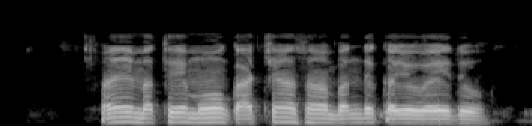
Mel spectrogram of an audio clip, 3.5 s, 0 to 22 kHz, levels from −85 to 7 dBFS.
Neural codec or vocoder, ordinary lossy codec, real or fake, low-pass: none; Opus, 64 kbps; real; 7.2 kHz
